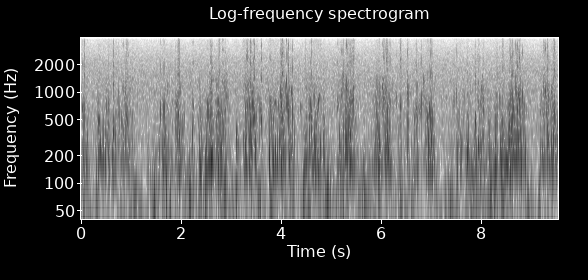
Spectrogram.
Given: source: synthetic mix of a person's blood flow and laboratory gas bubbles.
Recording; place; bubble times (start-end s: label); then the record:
Doppler ultrasound of blood flow; precordium
0.00-0.17 s: bubbles
0.27-1.04 s: bubbles
1.51-2.09 s: bubbles
2.18-2.27 s: bubbles
2.31-2.98 s: bubbles
3.06-3.17 s: bubbles
3.21-3.66 s: bubbles
3.71-4.29 s: bubbles
4.36-4.91 s: bubbles
5.08-5.52 s: bubbles
5.78-6.42 s: bubbles
6.45-7.09 s: bubbles
7.41-8.93 s: bubbles
9.15-9.56 s: bubbles
From the record:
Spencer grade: 4 (maximum detectable bubble signal sounding continuously throughout systole and diastole of every cardiac period, and overriding the amplitude of the normal cardiac signals); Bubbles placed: anywhere in the cardiac cycle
